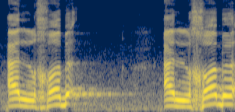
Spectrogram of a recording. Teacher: maka hilang hamzahnya maka harus dihentakkan supaya hamzahnya kelihatan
